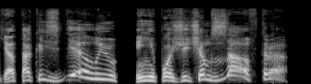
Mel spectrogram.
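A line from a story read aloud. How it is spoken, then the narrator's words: Yelling. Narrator (Russian): И он вопил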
